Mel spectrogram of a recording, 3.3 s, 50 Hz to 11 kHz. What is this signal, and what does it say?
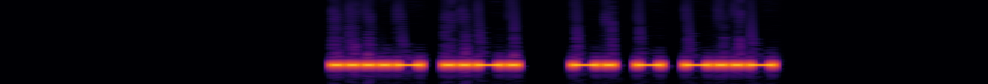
Morse code, heard as a keyed tone, about 46 wpm, 700 Hz. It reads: 4F NTX
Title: Field Day Exchanges Encore - 45wpm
